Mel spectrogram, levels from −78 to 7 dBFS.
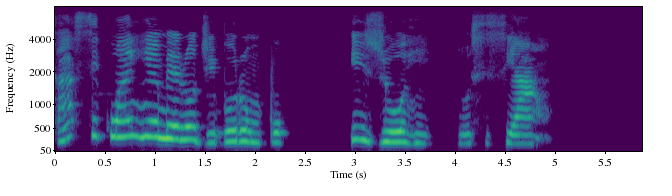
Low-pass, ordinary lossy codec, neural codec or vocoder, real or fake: none; none; none; real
